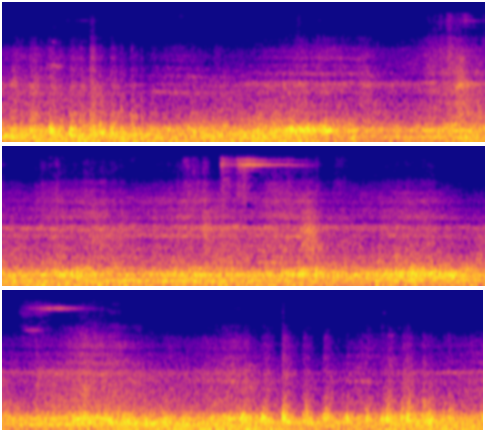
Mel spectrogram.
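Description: A freight train rumbles loudly past at close range.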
